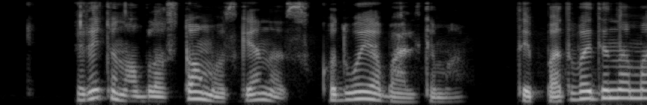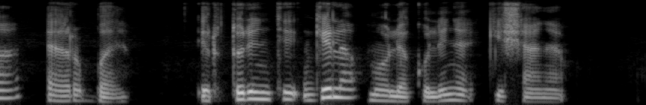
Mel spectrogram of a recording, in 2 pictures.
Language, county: Lithuanian, Utena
